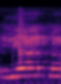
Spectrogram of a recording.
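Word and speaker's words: إِيَّاكَ: Iyyaka ada tasdidnya. Apa artinya? Iyyaka hanya kepadamu. Ya Allah, kami menyembah hanya kepadamu ya Allah, kami mohon pertolongan. Tapi kalau kamu bacanya iyyaka na'budu wa iyyaka nasta'in, kepada bayangan aku menyembah dan kepada bayangan aku mohon pertolongan. Bahaya banget ini. Beda di tasdid doang bisa merubah arti segitunya.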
